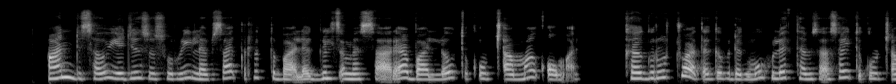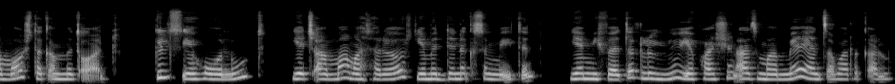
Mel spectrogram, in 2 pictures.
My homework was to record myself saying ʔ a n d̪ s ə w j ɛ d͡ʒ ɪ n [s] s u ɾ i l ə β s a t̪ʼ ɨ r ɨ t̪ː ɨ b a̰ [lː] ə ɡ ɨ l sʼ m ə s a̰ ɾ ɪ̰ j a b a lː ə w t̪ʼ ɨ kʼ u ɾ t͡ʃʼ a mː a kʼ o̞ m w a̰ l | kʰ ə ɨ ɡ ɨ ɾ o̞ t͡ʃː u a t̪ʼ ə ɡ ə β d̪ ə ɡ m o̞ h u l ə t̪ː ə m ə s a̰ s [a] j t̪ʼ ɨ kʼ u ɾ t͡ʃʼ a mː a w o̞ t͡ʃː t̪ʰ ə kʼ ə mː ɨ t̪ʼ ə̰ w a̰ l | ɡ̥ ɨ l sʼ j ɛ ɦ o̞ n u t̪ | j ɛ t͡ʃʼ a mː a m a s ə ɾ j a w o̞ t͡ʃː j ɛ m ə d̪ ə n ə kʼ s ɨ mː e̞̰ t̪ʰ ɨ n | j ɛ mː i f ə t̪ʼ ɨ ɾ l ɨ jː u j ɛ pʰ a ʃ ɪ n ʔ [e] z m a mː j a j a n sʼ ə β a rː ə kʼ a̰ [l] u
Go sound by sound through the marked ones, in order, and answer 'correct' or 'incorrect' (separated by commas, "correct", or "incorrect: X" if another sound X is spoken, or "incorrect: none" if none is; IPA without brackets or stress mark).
correct, incorrect: l, correct, incorrect: a, incorrect: lː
